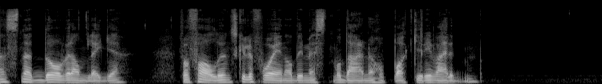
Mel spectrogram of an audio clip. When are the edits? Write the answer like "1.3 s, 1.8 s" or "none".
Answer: none

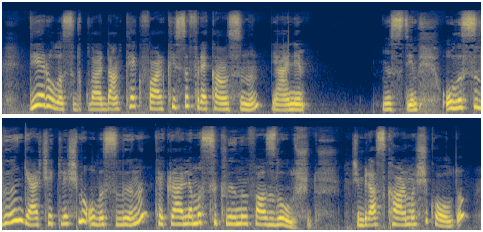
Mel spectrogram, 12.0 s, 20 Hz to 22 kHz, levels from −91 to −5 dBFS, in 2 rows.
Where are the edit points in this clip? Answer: 10.3 s

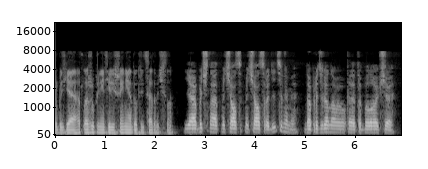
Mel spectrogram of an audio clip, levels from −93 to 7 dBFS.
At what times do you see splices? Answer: 2.4 s, 3.7 s, 5.8 s

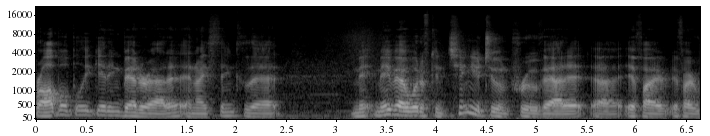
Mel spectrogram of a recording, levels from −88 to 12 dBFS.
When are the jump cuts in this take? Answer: none

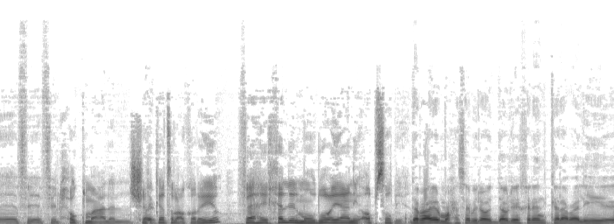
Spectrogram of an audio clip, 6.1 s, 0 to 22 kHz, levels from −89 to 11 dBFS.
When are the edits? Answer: 2.3 s, 3.9 s

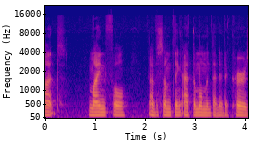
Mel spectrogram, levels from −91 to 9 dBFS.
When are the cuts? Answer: none

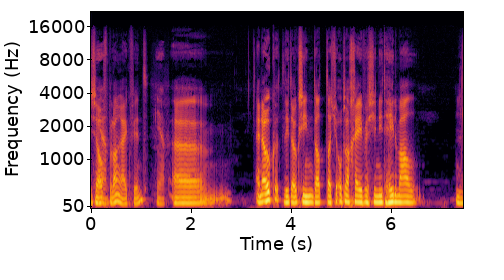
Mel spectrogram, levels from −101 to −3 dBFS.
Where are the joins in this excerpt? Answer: 1.5 s

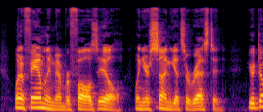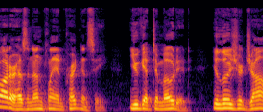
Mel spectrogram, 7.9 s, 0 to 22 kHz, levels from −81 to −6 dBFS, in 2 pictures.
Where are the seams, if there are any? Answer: 1.9 s

